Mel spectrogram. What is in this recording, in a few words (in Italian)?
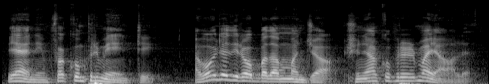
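"essecene anco per er maiale", vocabolario dialettale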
